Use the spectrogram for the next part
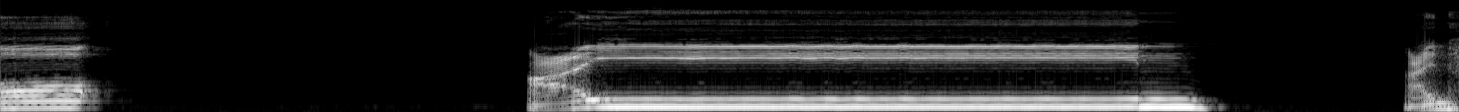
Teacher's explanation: আইন হরফকে 3 আলিফ টেনে হলকের মধ্যখান থেকে উচ্চারণ করতে হবে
